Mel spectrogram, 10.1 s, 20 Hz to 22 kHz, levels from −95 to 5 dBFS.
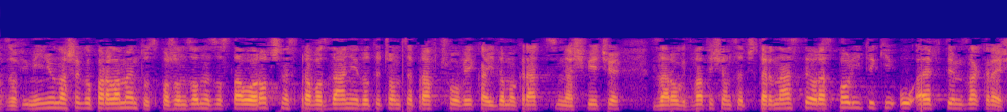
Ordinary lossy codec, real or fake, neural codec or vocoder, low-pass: MP3, 24 kbps; real; none; 5.4 kHz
